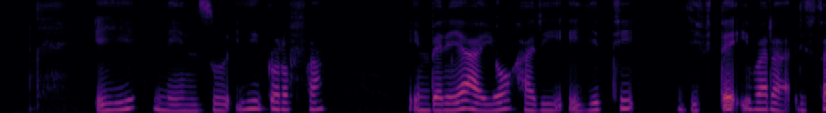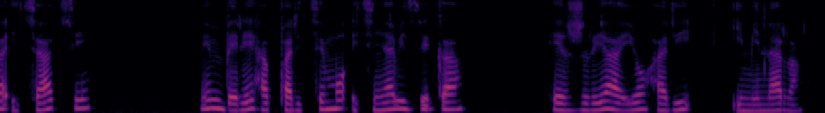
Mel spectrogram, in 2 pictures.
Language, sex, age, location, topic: Kinyarwanda, female, 18-24, Kigali, government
